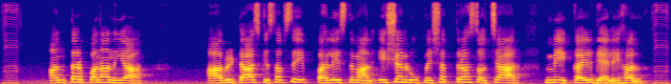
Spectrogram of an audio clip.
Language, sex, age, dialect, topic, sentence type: Magahi, female, 31-35, Western, banking, statement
